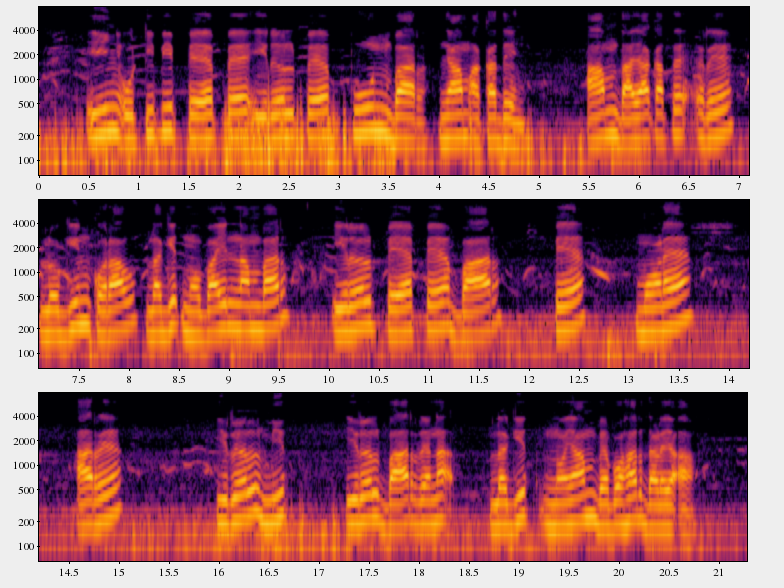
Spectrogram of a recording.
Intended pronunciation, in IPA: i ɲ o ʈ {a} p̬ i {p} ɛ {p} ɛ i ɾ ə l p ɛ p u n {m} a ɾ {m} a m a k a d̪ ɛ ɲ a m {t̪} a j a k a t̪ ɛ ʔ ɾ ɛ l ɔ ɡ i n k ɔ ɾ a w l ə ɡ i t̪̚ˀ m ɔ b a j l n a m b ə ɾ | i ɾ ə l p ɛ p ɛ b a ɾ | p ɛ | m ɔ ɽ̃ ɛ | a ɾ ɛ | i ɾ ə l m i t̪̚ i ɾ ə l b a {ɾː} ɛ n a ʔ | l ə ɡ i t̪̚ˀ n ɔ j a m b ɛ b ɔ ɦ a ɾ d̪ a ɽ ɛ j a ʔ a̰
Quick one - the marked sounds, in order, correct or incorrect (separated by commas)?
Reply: incorrect, correct, correct, incorrect, incorrect, incorrect, correct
